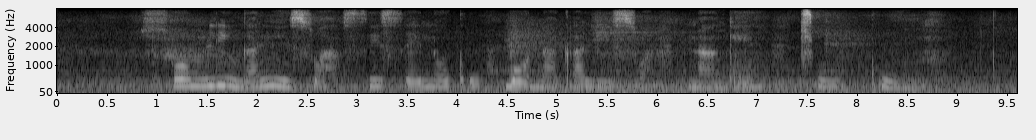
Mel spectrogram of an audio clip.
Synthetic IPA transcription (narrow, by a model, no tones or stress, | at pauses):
som̩liŋɡʱaniswasisɛnokʼu | ɓɔnakʼaliswa | naŋɡʱe | t͡ʃʼu | kʼuːmi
